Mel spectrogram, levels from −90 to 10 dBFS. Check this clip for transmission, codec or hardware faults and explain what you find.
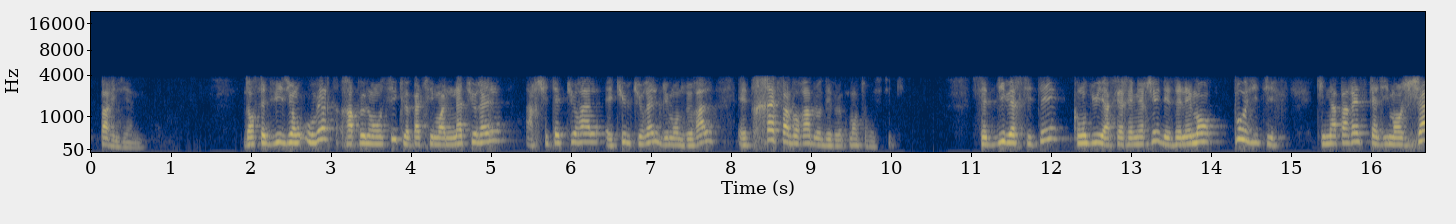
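One codec fault runs through the whole clip. AMR narrowband mobile codec: speech is rebuilt from a vocal-tract model at a low bitrate, consistent with 6.7 kbps, with nothing above 3.8 kHz, so it sounds muffled, buzzy and heavily synthetic.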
